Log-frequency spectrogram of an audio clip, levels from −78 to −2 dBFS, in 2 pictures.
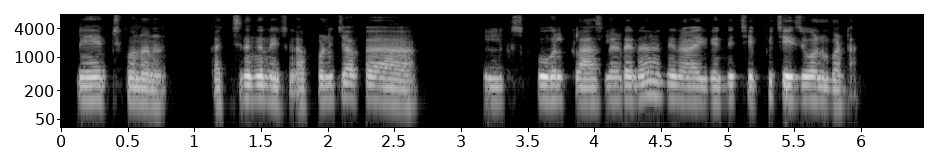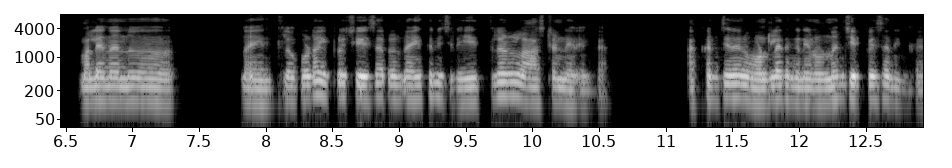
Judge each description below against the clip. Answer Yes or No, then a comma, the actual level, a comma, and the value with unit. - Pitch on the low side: Yes, low, 130 Hz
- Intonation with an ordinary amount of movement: No, narrow, 2.1 semitones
